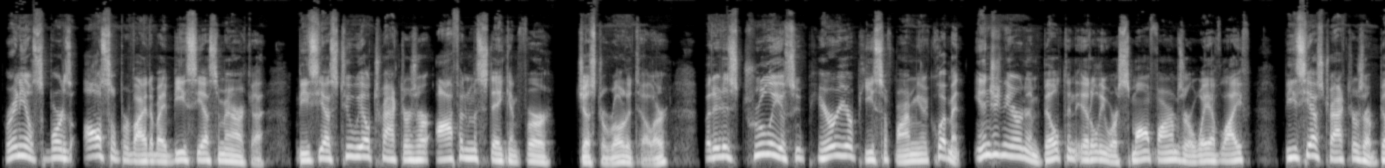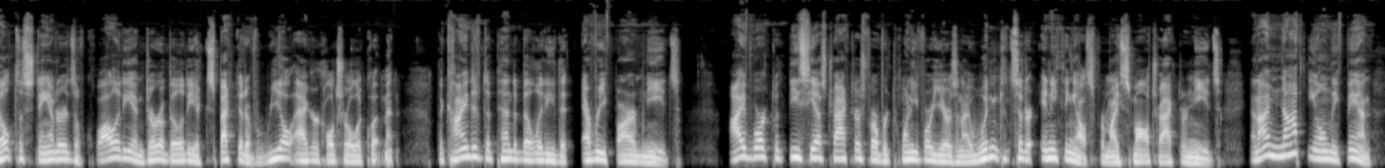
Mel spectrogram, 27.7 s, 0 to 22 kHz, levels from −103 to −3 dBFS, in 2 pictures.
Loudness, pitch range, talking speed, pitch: -19 LUFS, 115-165 Hz, 195 wpm, 135 Hz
